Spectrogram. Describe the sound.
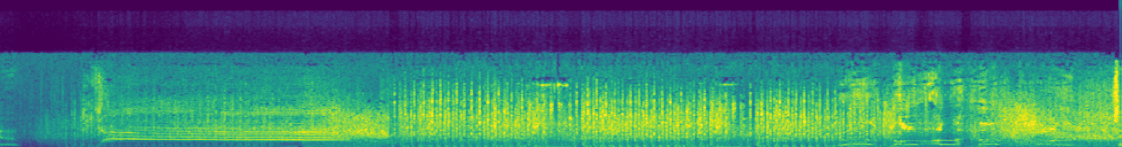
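Gunfire from guns being shot in an animated series: loud, dense, rapid automatic fire that runs almost without pause, with voices heard under the shooting.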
